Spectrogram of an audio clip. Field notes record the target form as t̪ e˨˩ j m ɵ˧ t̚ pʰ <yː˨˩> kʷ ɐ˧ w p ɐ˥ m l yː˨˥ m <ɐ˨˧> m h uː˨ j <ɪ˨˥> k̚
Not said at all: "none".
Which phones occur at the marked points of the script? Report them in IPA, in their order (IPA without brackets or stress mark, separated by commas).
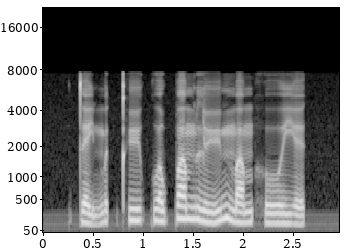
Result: yː˧, ɐ˨˧, ɪ˨˥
